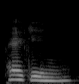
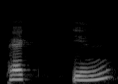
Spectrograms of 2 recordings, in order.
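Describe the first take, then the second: First: The final consonant carries over into the next syllable. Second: The final consonant is kept separate, not linked. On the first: The speaker calls it right. "just read" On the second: The speaker calls it wrong. "don't read this"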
